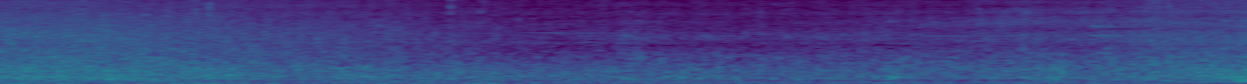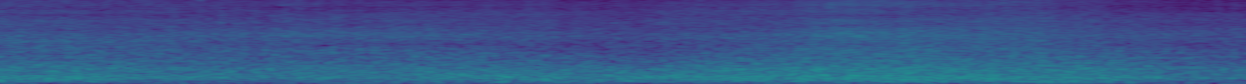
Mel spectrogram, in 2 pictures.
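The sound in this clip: Sea waves wash onto a beach in a soft, continuous rushing surf that swells louder through the second half. No voices are heard.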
